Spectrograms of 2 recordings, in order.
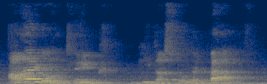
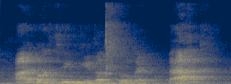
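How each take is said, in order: First: The word I carries the main stress. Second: The word bag carries the main stress. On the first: Others may believe it, but the speaker does not. "we give stress on I" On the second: She stole other things, not the bag. "If you pay stress on bag"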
